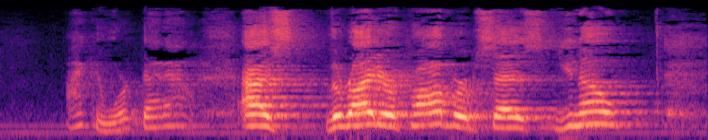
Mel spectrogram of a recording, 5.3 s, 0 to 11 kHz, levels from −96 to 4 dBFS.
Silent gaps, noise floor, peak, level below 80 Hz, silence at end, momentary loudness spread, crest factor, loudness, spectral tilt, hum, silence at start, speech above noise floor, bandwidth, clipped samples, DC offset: none; -50 dBFS; 0 dBFS; -60 dBFS; 0.15 s; 22 LU; 16 dB; -15 LUFS; -3.5 dB/octave; none; 0.5 s; 35 dB; 9.4 kHz; under 0.1%; under 0.1%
